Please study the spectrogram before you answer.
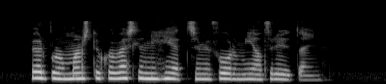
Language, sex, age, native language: Icelandic, female, 13, Icelandic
